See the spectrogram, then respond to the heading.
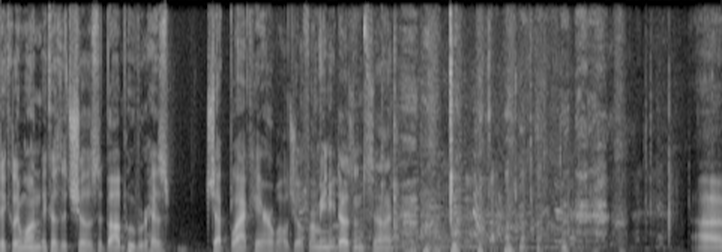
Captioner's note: brief laughter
